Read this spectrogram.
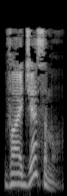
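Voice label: "vigesimal", British English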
